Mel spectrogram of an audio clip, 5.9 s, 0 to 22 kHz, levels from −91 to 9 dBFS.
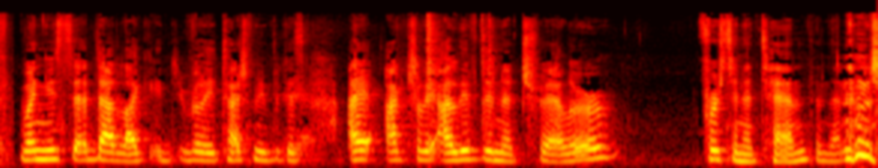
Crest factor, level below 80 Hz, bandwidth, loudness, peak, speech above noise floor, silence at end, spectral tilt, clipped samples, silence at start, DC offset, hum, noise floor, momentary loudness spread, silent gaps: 18 dB; -70 dBFS; 15.5 kHz; -23 LUFS; -6 dBFS; 27 dB; 0 s; -4 dB/octave; under 0.1%; 0 s; under 0.1%; none; -49 dBFS; 9 LU; none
